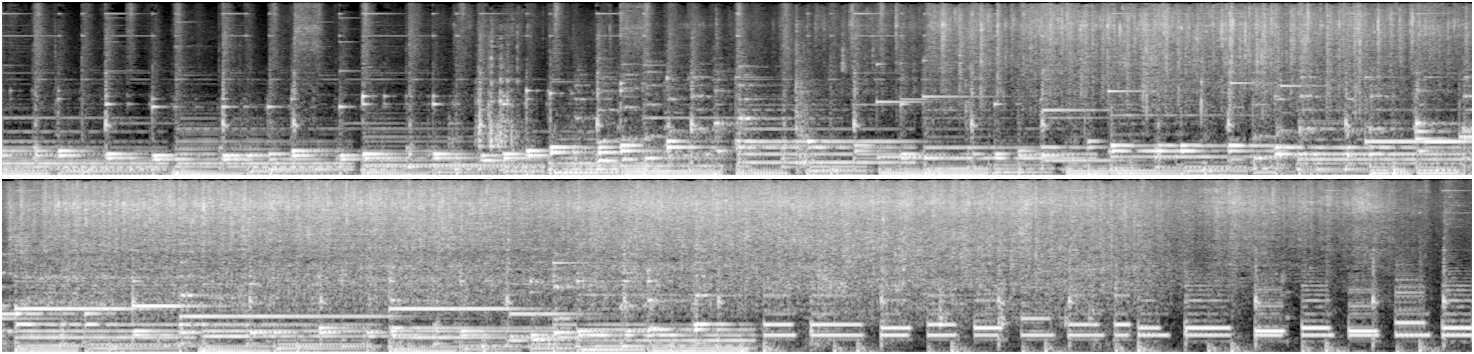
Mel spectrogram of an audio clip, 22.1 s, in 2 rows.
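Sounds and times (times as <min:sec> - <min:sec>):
background music: 0:00.0 - 0:22.0
food sizzling in frying pan: 0:06.2 - 0:22.0.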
